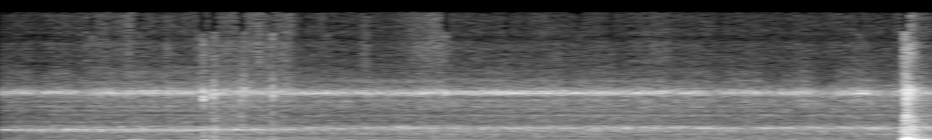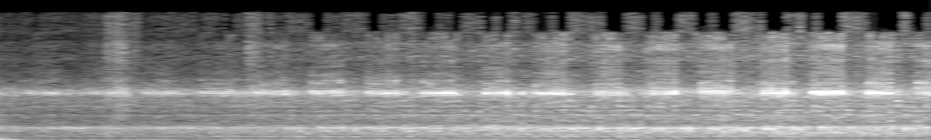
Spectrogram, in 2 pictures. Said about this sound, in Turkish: Evet marşa bastık arkadaşlar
